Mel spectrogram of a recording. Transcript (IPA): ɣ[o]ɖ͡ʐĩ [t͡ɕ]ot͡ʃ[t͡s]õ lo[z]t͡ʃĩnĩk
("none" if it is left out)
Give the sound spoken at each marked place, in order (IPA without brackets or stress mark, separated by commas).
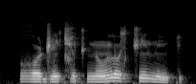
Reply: o, t͡ɕ, n, z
